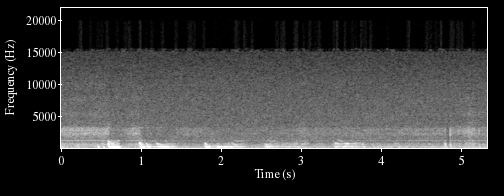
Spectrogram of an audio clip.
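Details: Stomach growling (borborygmi): a series of low gurgling, creaky rumbles over a steady hiss.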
